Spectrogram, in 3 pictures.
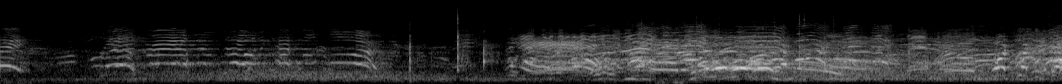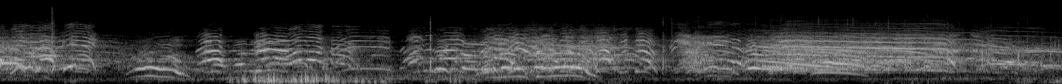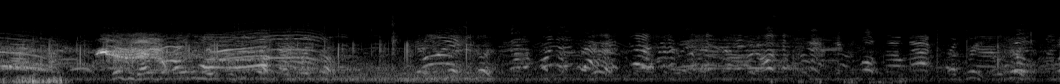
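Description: Spectators and players shouting and cheering over one another as a play unfolds, loudest through the middle and dying down near the end. Two brief low rumbles break in partway through.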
